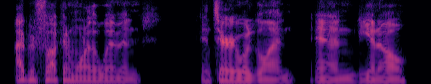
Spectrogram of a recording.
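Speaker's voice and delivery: ordinary delivery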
